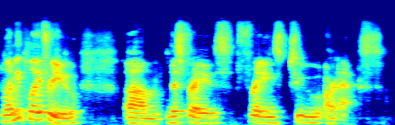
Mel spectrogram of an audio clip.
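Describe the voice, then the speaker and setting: A man's voice: mid-range voice, animated, slow pace, fairly bright tone. Man giving a piano lesson, echoey room. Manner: friendly explanatory, hums melodies. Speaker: piano teacher. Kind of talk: instructional video lesson.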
